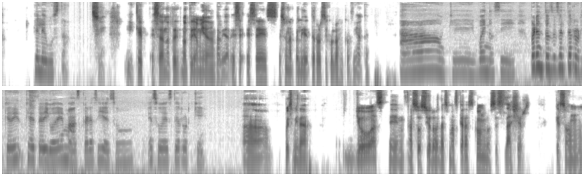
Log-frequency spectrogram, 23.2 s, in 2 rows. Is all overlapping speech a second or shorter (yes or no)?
yes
